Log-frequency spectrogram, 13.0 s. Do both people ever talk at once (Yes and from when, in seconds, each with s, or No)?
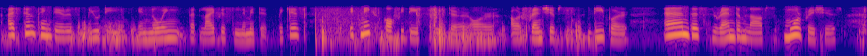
No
